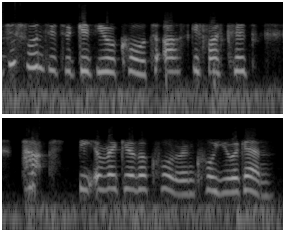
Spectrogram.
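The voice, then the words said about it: Southern English accent. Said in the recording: “I like the sound of you. Where's that accent from? ... I'm from Bracknell, down south. ... you have a nice accent”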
